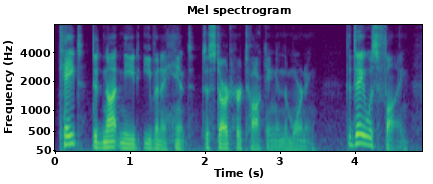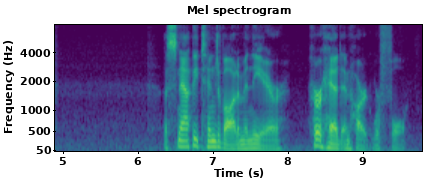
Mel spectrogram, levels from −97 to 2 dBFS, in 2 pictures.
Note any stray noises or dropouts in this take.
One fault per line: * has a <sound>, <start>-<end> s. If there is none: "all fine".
all fine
